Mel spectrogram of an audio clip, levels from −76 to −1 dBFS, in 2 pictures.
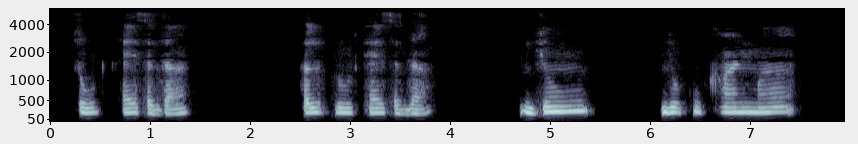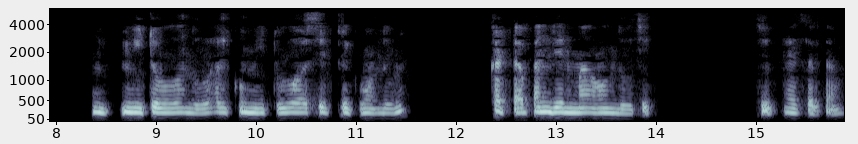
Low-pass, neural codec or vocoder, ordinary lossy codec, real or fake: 5.4 kHz; none; AAC, 24 kbps; real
